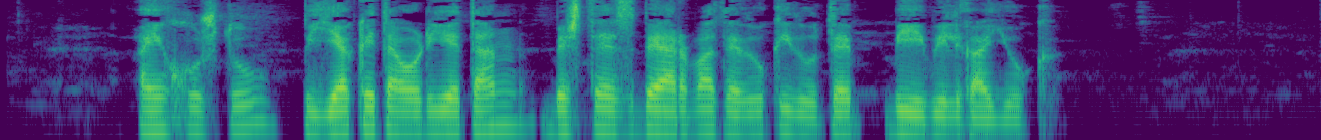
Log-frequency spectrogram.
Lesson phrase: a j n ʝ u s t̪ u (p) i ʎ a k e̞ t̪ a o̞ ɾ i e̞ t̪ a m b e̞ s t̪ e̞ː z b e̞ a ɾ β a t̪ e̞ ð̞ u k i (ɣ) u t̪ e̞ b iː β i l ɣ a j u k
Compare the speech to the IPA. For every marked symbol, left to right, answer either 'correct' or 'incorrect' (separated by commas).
correct, incorrect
